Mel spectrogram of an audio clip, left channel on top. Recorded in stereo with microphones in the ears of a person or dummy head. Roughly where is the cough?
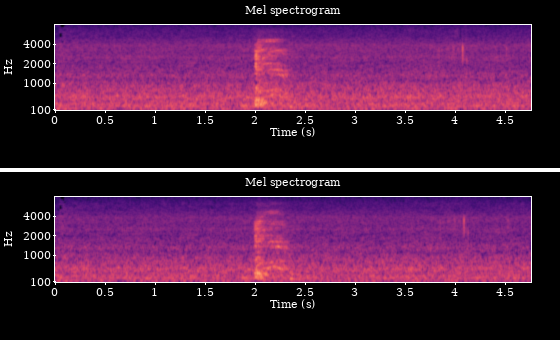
Right.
